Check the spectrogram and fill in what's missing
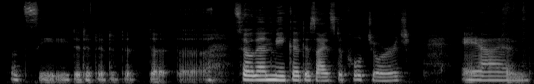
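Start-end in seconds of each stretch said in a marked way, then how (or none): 0.1-2.1 whisper. Real, not acted. Whispered filler while searching notes.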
